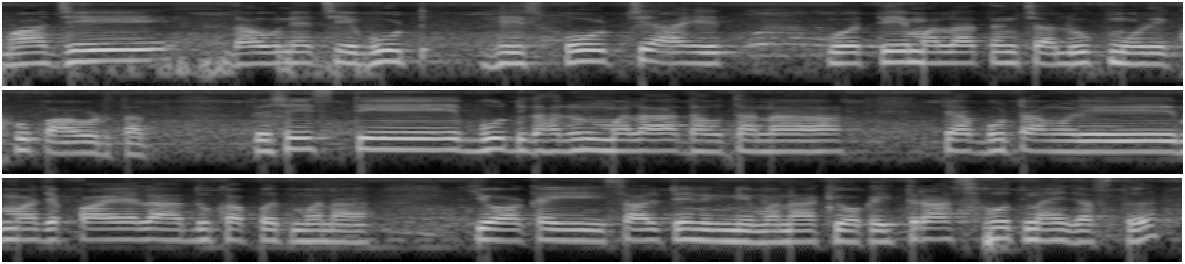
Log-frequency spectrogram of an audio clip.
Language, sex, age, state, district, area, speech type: Marathi, male, 18-30, Maharashtra, Beed, rural, spontaneous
